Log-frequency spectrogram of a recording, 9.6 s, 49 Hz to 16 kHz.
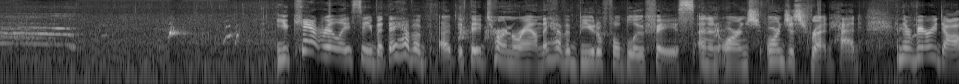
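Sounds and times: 
heritage turkeys calling in their pen: 0.0 - 2.5, 4.5 - 5.4
speech: 2.8 - 9.5.

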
